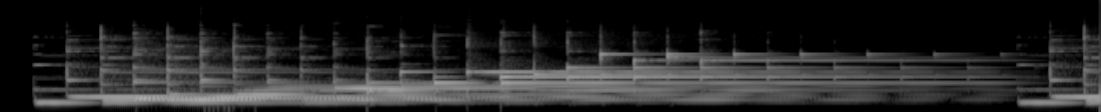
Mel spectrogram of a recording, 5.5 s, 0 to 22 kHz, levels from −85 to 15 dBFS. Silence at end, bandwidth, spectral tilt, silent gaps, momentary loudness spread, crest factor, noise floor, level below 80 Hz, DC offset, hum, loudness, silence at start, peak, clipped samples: 0 s; 10 kHz; -1.5 dB/octave; none; 17 LU; 16 dB; -50 dBFS; -88 dBFS; under 0.1%; none; -29 LUFS; 0.2 s; -14 dBFS; under 0.1%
